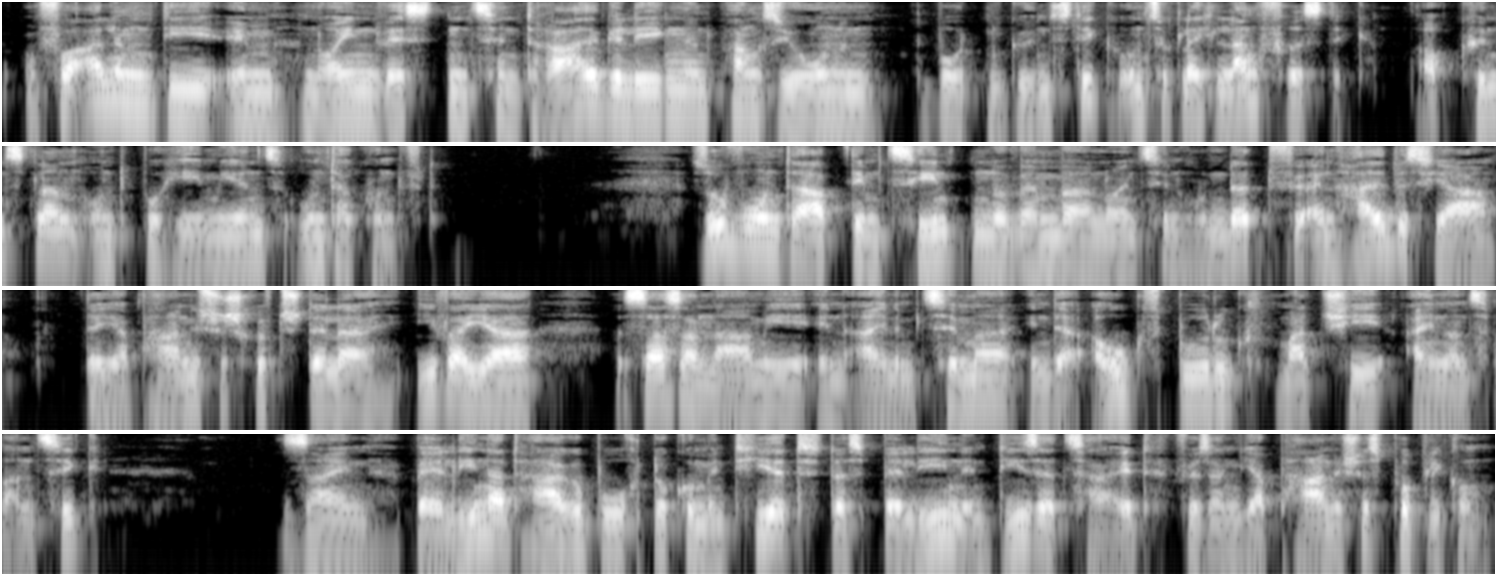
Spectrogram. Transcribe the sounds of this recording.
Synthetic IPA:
foːɐʔaləmdiːʔɪmnɔʏənvɛstn̩t͡sɛntʁ̥aːlɡəleːɡənənpʰaŋzjoːnən̥əboːtn̩ɡʏnstɪçʊnt̚t͡suɡlaɪçlaŋfʁ̥ɪstɪ̥ç | ʔa̰ʊxkʰʏnstlɐnʊ̰ntb̥oheːmiənsʔʊntɐkʰʊnft | z̥oːvoːntəʔap̚d̥eːmt͡seːntn̩novɛmbɐnɔʏnt͡seːnhʊndɐtfyːɐʔaɪnɦalbəsjaːɐ | d̥eːɐjapʰaːnɪʃəʃʁ̥ɪftʃtɛlɐʔivaja | zazanaːmiʔɪnʔa̰ɪnəmt͡sɪmɐʔɪndeːɐʔaʊksb̥ʊɾkmat͡ʃiʔaɪnʊnt͡sv̥a̰nt͡sɪç | zaɪnb̥ɛɐliːnɐtʰaːɡəbuːxd̥okumɛntʰiːɐtd̥asb̥ɛɐliːnɪndiːzɐt͡sa̰ɪtfyːɐzaɪnjapʰaːnɪʃəspʰublikʊm

